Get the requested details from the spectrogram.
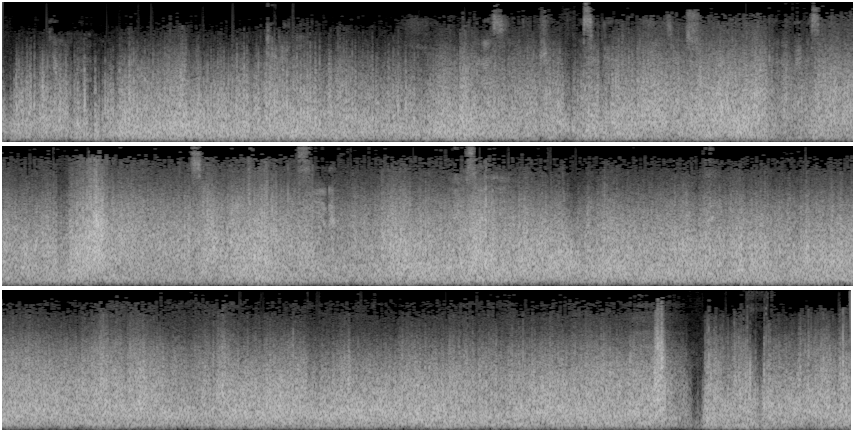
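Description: Strong wind roars and buffets the microphone outdoors.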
